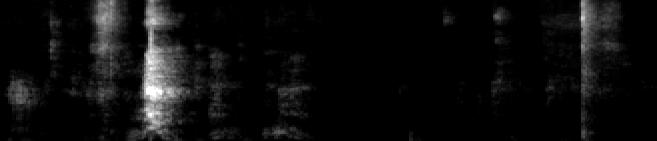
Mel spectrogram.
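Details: One of two sighthounds, a Galgo Español and a Whippet, playing with toys in a living room, gives a few short, hoarse barks, with a person's voice nearby.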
